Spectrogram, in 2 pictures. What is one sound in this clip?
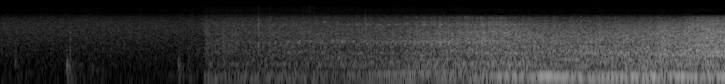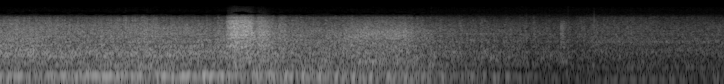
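A car engine hums as the car drives past.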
